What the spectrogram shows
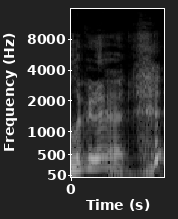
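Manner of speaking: put-on giggly voice, very high titter. Teasing a friend on camera by imitating his giggling. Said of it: "He's giggling, going".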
